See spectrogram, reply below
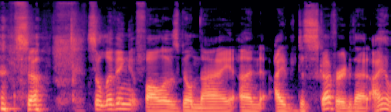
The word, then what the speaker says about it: Nighy: Um, so it's pronounced Bill Nighy, apparently.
